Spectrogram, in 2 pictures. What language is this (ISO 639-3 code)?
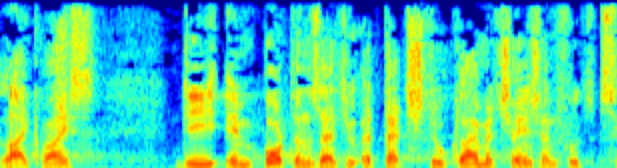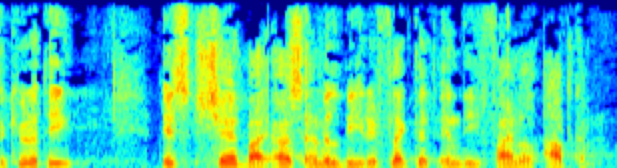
eng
